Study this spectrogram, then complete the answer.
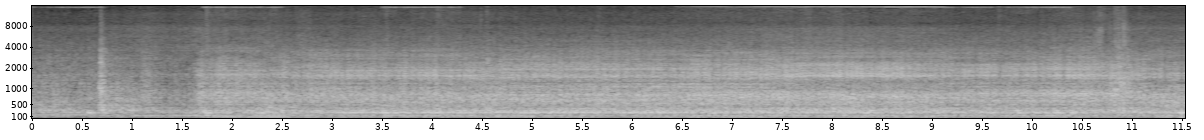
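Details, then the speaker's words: LG WM4200HWA front-load washer, a couple of years old, at the start of a cycle: a constant rough hum with a gritty grinding edge, felt low in the machine. A worn drain pump is to blame, fixed by replacing it with AHA75853803. "now it's grinding even more than the wash cycle coming from here you can feel it right on here"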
